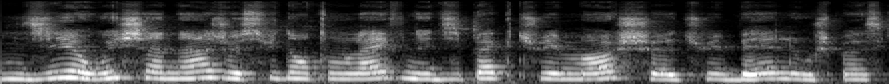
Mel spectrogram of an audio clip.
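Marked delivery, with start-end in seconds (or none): 0.4-4.0 strange, unsettling, scary-sounding voice. Retelling an anonymous phone call from a boy: imitating a caller's weird voice. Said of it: "mais avec une voix bizarre".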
